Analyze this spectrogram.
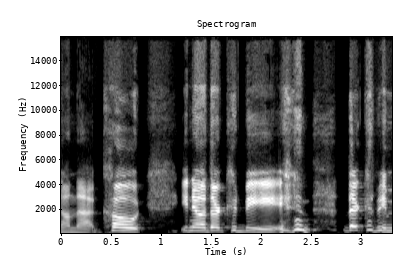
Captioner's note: laughs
